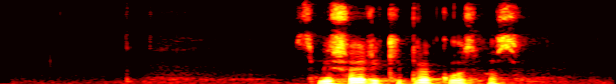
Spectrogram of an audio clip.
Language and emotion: Russian, neutral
